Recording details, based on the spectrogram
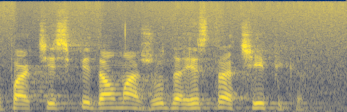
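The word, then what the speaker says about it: partícipe: que a outra figura o participe vejam a pronúncia correta essa participe o participe dá uma ajuda extra típica quer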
